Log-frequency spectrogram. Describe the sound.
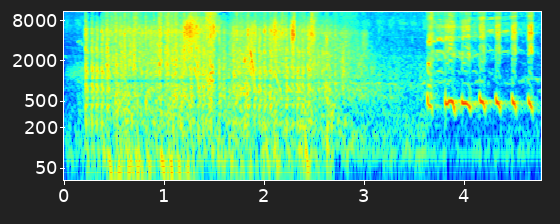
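Soldiers firing guns: a dense, sustained burst of rapid automatic gunfire, then a short series of evenly spaced, sharp, loud shots with a ringing edge.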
